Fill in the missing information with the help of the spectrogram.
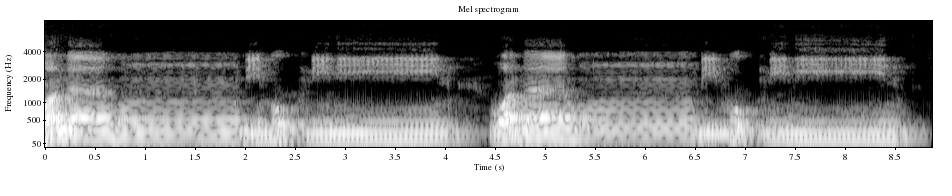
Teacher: اخفا میم ساکن ہوتا ہے، ناک میں آواز جائے گی. ہم یہ ہونٹ ہے نا، یہ بند بھی نہ ہو اور کھلے بھی نہ ہو، اتنے کھلے ہوئے ہوں جس طرح پیپر نہیں ہے.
